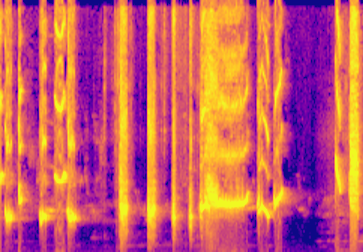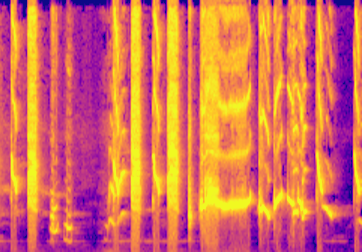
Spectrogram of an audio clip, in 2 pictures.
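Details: Oriental magpie-robin fighting song intended to provoke other birds: loud varied phrases of sharp chirps, harsh rattles and whistled slurs, broken by short pauses, with a faint steady hum in places.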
